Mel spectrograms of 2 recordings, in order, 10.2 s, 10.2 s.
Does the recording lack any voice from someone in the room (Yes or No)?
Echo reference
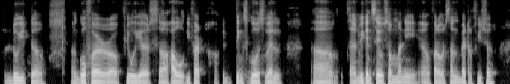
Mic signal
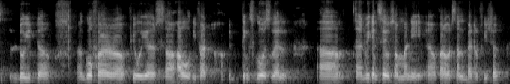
Yes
